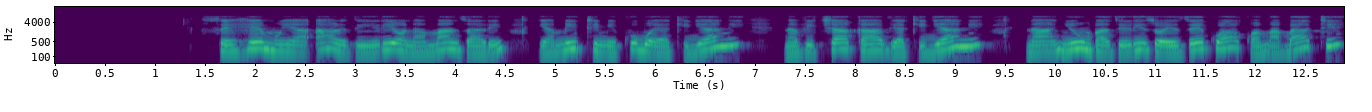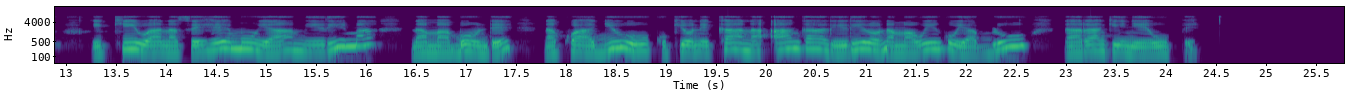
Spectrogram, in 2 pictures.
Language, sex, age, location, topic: Swahili, female, 50+, Dar es Salaam, agriculture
